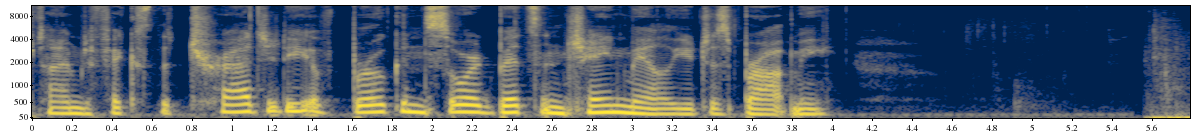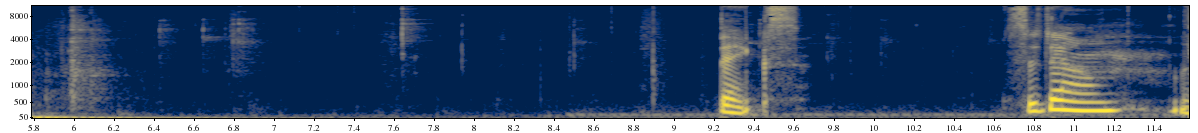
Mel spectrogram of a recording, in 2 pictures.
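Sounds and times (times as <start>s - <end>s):
speech: 0.0s - 4.1s, 9.2s - 9.7s, 10.7s - 11.5s
door clicking and rattling as it settles: 5.4s - 7.4s
door swinging shut with a heavy booming thud: 5.6s - 6.6s.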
